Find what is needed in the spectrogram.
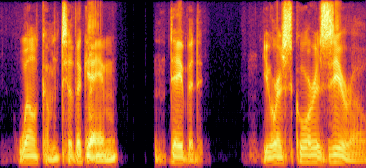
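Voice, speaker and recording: Using a cartoonish character voice at medium pitch, a man speaks at a moderate pace with very wide pitch swings. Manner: deadpan announcer.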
